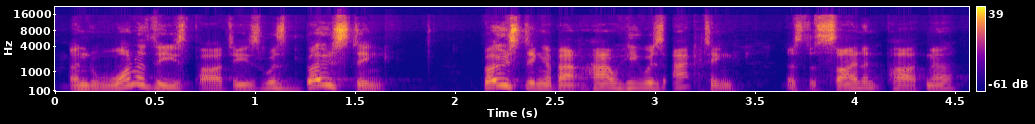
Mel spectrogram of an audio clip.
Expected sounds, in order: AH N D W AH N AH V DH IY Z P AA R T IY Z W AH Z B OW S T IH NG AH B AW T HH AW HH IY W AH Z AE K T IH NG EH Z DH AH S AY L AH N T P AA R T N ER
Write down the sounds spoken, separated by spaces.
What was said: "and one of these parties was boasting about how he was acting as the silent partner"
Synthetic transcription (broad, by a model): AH N W AH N AH V DH IY Z P AA R T IY Z W AH Z B OW S T IH NG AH B AW T HH AW IY W AH Z AE K T IH NG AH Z DH AH S AY L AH N P AA R T N ER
